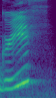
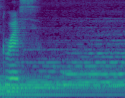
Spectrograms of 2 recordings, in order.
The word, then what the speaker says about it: Gris: look at the gameplay from Greece also I did not know that's how you were supposed to pronounce that I always thought it was Gris ooh I already love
